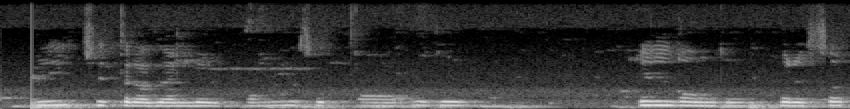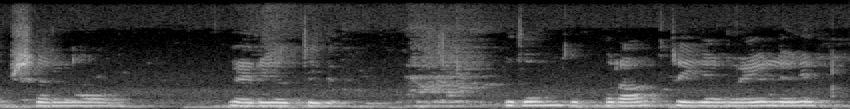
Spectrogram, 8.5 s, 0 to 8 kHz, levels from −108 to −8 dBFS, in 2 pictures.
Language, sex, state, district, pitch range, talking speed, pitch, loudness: Kannada, female, Karnataka, Chamarajanagar, 245-270 Hz, 65 wpm, 255 Hz, -26 LUFS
